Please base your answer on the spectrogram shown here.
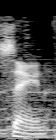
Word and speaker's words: seine: that time peran fishing yes we pronounce It Sane was the main fishing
